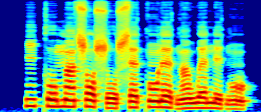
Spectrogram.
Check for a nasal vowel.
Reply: present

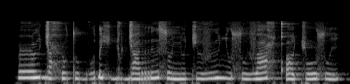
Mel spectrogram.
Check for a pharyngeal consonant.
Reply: present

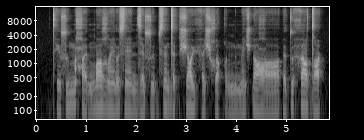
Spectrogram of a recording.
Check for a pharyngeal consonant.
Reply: present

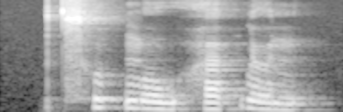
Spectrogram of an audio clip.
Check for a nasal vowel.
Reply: absent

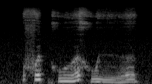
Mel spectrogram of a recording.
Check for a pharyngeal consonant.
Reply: absent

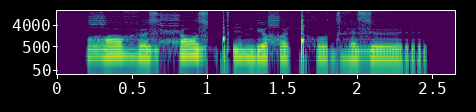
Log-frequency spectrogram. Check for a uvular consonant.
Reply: present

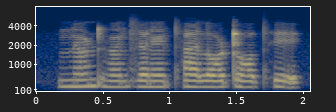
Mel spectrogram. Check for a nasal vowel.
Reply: present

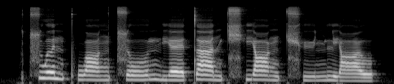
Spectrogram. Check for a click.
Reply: absent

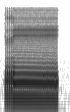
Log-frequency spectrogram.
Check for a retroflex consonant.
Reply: absent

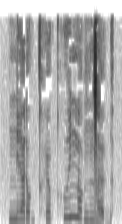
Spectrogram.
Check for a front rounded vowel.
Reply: present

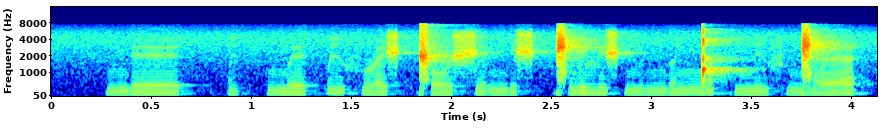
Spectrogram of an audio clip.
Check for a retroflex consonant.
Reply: absent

